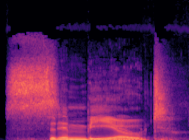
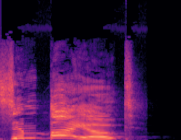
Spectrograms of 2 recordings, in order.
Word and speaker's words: symbiote: And it starts with how to pronounce the word symbiote. Not symbiote. – Come on, Jenny Slate.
